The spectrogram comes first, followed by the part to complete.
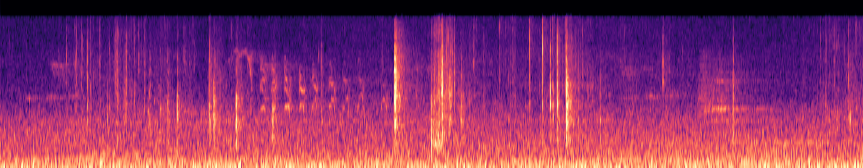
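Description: Near silence with a few faint, sharp clicks and ticks, the sharpest about three seconds in and another about a second later.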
